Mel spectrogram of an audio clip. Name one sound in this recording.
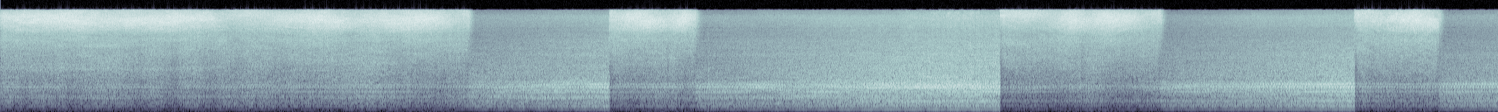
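A spray gun hisses loudly in long bursts.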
